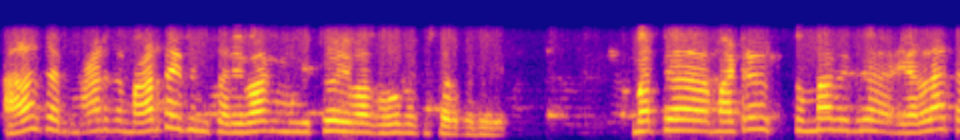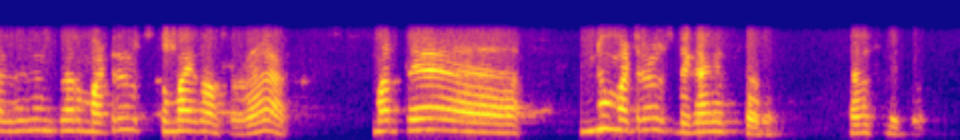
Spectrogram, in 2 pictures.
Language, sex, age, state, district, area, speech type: Kannada, male, 30-45, Karnataka, Belgaum, urban, conversation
